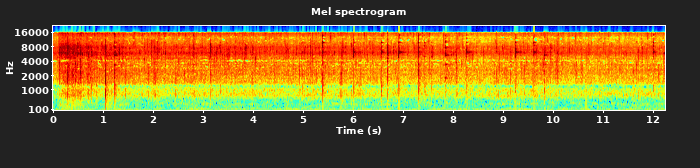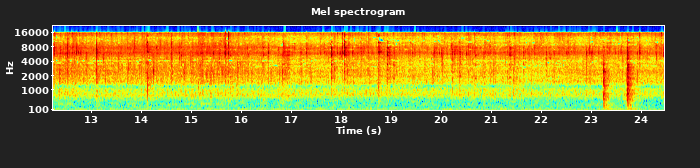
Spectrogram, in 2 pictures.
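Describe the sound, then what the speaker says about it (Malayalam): Chopped shallots fry in hot oil with popped mustard seeds, a tempering for pazham pulissery, giving a steady close crackling sizzle dotted with small pops and stirring throughout, with no talking. "കടുക് പൊട്ടിയിട്ട് കുറച്ച് ഉള്ളി അരിഞ്ഞു വെച്ചത്."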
